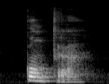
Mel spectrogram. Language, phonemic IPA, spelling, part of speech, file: Dutch, /ˈkɔn.traː/, contra-, prefix, Nl-contra-.ogg
- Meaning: contra-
